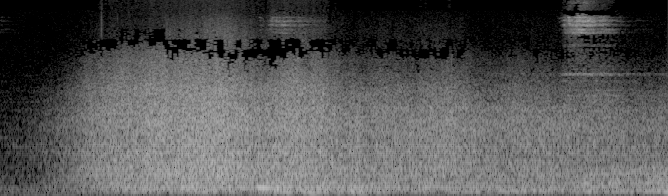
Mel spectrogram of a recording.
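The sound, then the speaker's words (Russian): A heavy, roaring hurricane of wind, thunder and crashing surf as the sea foams and overflows its shores swells up within a second and holds as a loud, dense, continuous rush. No one speaks. “В это время поднялся страшный ураган. Море вспенилось и вышло из берегов. Раздался грохот”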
